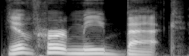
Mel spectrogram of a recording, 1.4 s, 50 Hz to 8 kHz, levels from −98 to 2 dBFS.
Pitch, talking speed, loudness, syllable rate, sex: 145 Hz, 170 wpm, -17 LUFS, 3.0 syllables/s, male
